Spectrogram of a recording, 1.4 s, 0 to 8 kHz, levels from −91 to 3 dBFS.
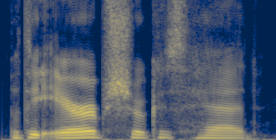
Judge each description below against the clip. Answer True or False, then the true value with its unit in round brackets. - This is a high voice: False (150 Hz)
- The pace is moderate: False (260 wpm)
